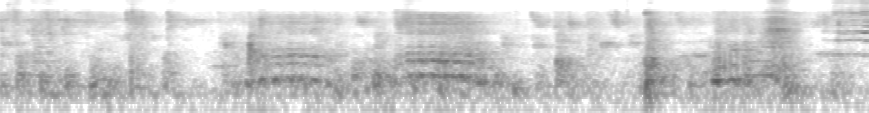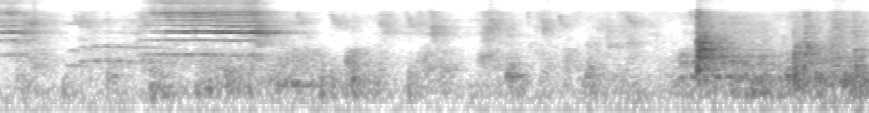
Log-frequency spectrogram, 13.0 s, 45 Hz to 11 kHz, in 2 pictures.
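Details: Black goats settled into a new maternity pen on a farm in Gimhae, South Korea, 28 February 2019; a few wavering harmonic bleats rise from a steady background of rustling and farm noise, the loudest near the middle.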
